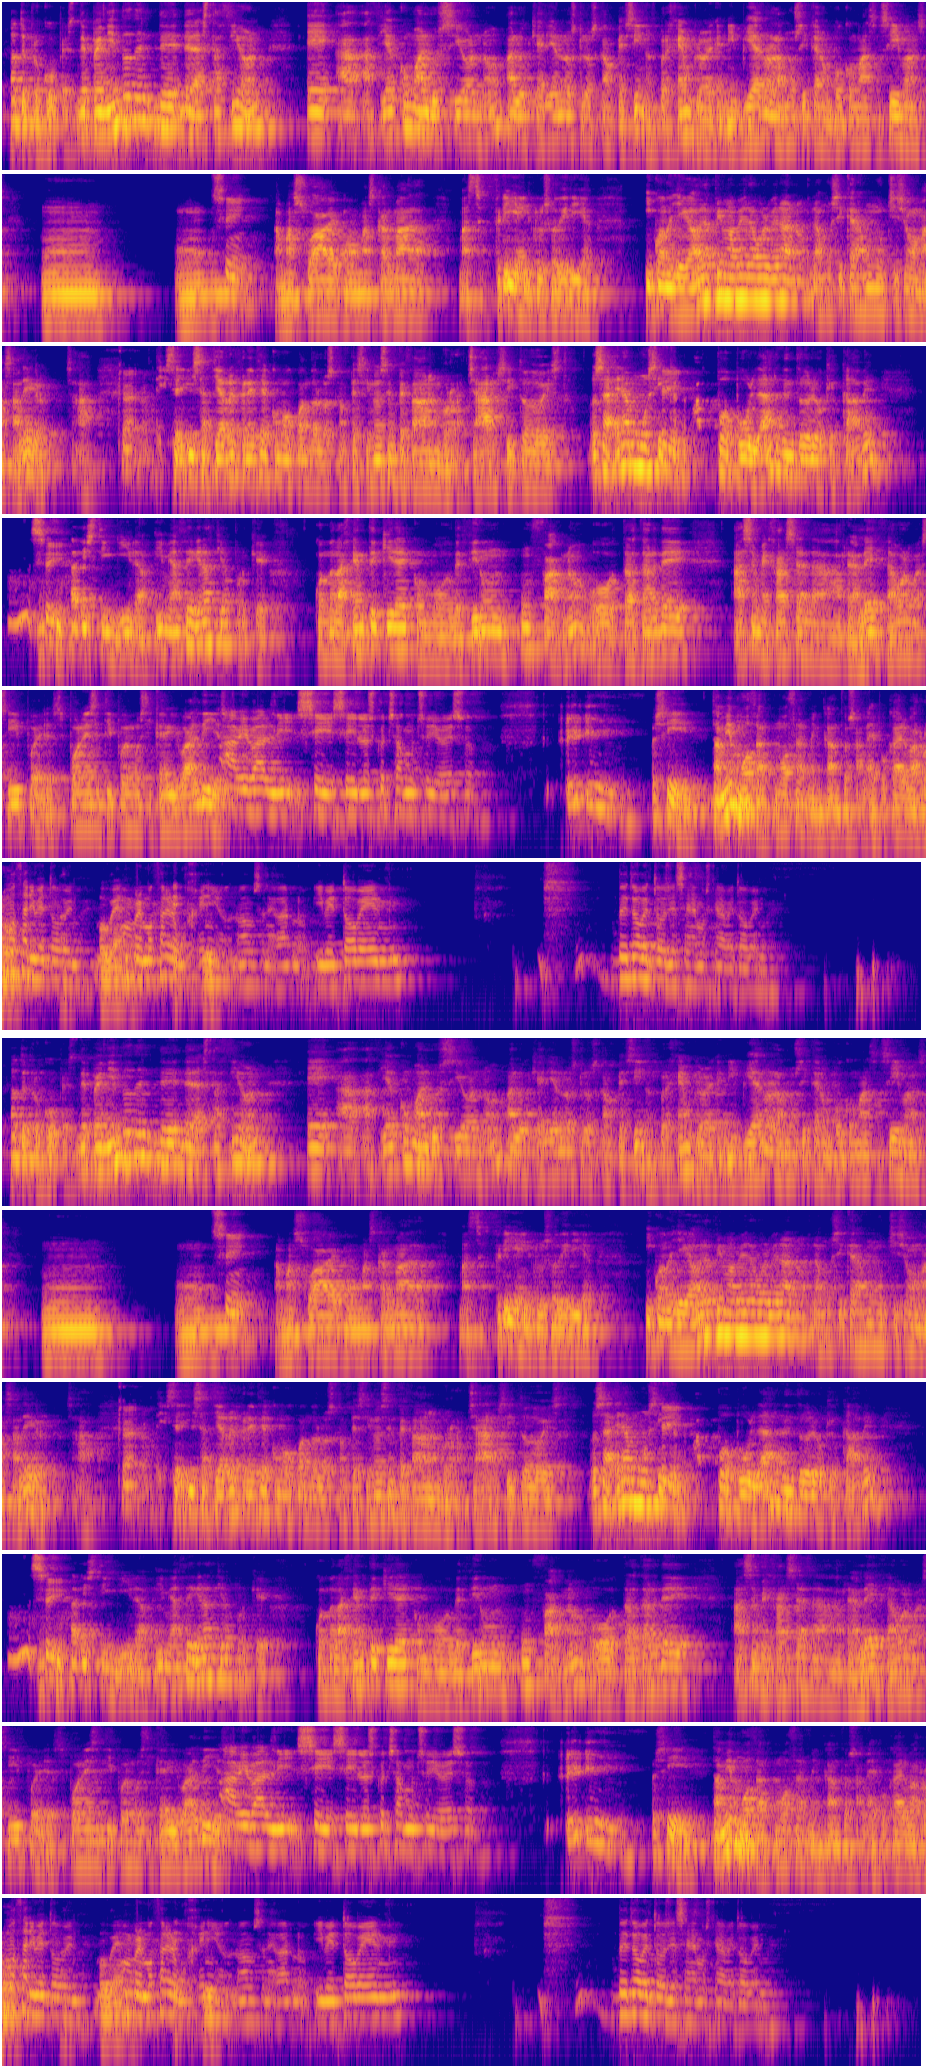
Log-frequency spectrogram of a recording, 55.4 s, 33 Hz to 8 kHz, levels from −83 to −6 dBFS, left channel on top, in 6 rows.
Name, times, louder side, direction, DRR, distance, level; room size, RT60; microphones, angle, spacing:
voice 1, 0.1-2.8 3.1-9.3 9.6-10.3 11.0-11.6 12.0-13.6 13.8-15.3 15.7-19.7 20.1-25.2 25.7-27.3 28.1-28.2 28.4-30.6 30.9-39.2 43.5-46.4 47.2-47.5 48.2-48.4, left 2 dB, 90° left, 1.8 m, -23 dB
voice 2, 11.4-11.8 19.6-20.1 25.1-25.3 27.8-28.5 39.1-42.3 42.6-43.3 46.2-50.2 51.6-53.9, right 1 dB, ahead, 2.1 m, -26 dB
28.0 x 17.0 x 7.0 m
head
